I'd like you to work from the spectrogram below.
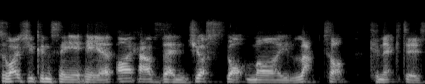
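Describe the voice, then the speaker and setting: In a southern English accent, a man talks in a bright, sharp tone with ordinary pitch variation. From England, further south than the audience. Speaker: education technology trainer, former teacher. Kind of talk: online training webinar. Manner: casual, filler-heavy.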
